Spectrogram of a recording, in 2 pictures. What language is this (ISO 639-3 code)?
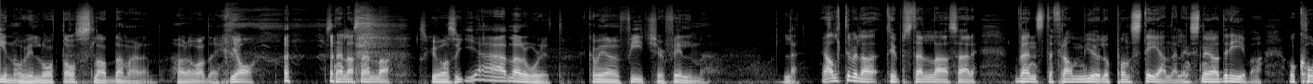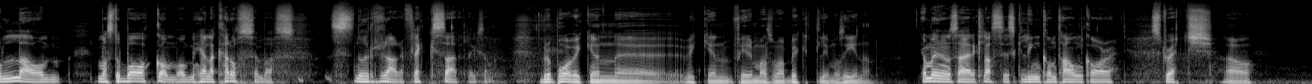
swe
